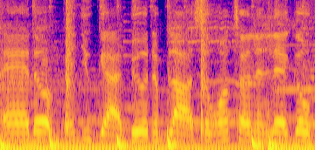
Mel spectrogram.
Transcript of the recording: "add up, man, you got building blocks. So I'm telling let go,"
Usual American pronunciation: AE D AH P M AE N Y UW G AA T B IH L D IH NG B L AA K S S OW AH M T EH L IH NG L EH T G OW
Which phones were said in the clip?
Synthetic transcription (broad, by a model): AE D AH P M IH N Y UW G AA T B IH L D IH NG B L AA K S S OW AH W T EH N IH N L EH T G OW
